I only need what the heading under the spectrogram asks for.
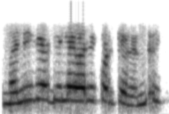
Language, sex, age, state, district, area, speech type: Kannada, female, 30-45, Karnataka, Gadag, rural, conversation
